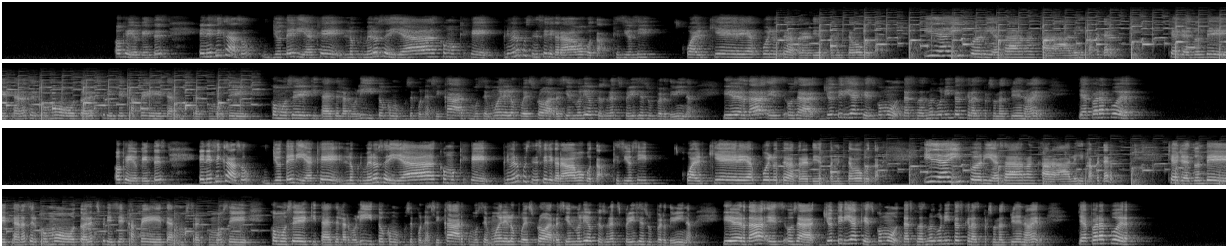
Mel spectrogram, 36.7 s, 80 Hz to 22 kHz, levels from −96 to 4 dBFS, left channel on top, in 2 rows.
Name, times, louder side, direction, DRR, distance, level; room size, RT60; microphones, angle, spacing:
voice 1, 1.7-9.7 10.3-16.7 17.0-34.3 34.5-35.2, right 7 dB, 85° right, 11 dB, 0.6 m, -32 dB
sound 1, 11.6-22.2, left 6 dB, 55° left, 0.7 m, -37 dB
8.7 x 3.3 x 6.2 m, 0.66 s
head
